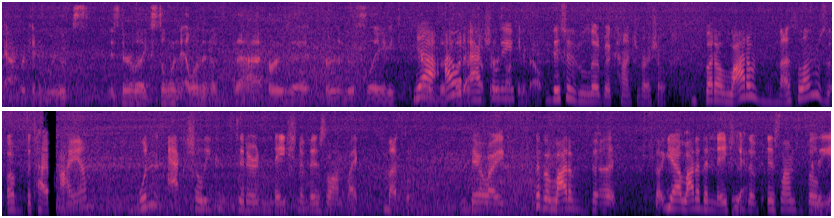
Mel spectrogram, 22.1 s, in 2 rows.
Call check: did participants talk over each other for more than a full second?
Yes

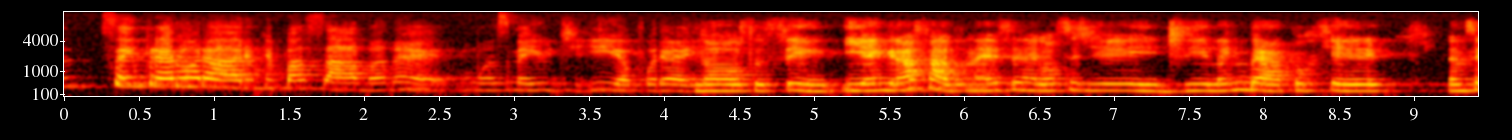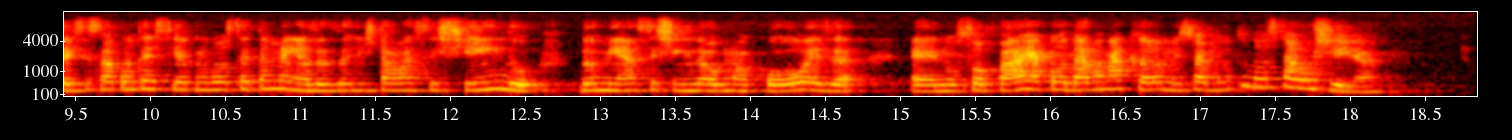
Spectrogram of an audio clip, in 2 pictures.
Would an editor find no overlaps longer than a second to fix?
Yes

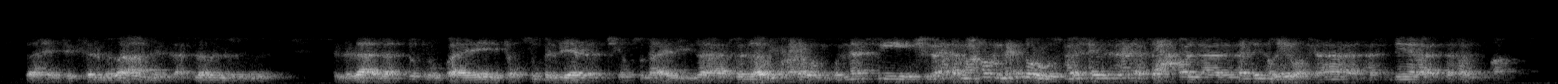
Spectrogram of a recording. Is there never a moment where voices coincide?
No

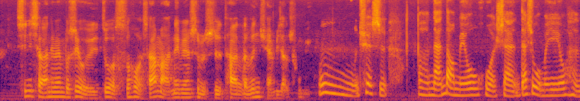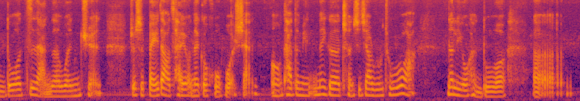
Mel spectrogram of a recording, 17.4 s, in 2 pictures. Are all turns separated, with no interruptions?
Yes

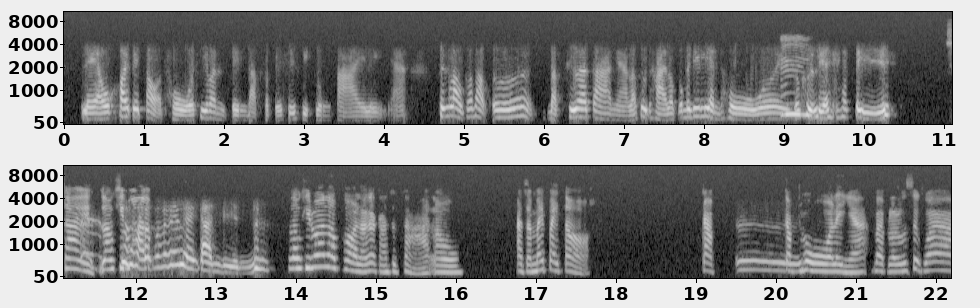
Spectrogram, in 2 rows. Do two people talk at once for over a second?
No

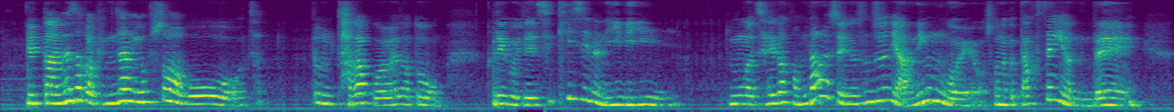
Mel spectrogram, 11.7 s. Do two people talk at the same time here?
No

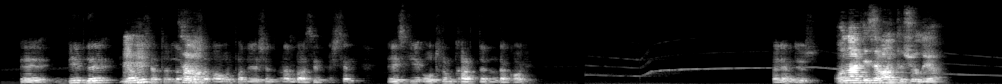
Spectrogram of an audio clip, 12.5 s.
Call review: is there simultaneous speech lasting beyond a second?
No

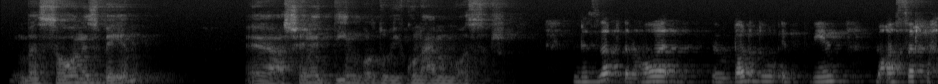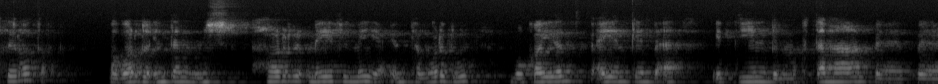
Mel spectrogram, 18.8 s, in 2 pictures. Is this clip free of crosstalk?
Yes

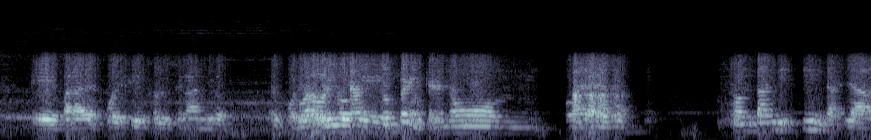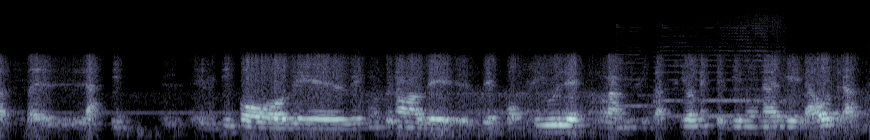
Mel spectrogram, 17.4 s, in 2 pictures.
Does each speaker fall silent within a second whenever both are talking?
No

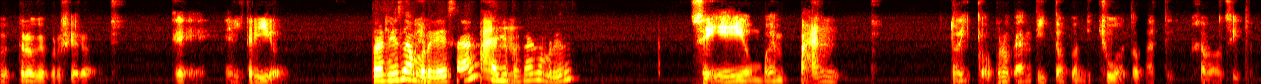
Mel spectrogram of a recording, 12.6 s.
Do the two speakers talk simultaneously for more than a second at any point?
No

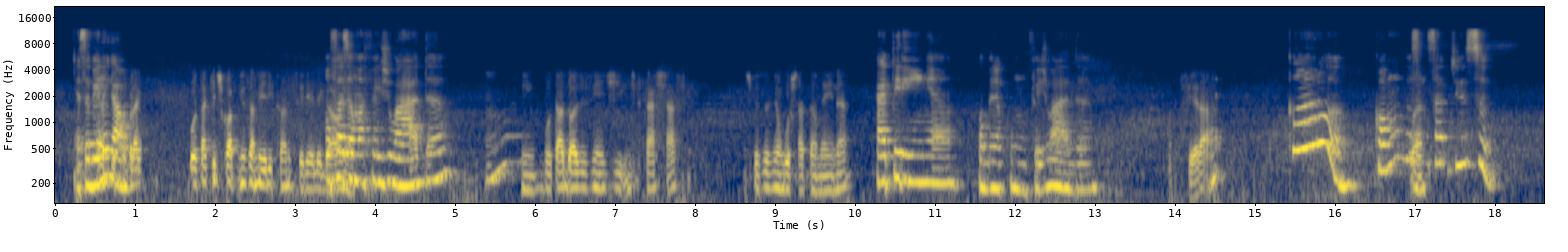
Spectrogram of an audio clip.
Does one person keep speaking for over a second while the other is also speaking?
No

